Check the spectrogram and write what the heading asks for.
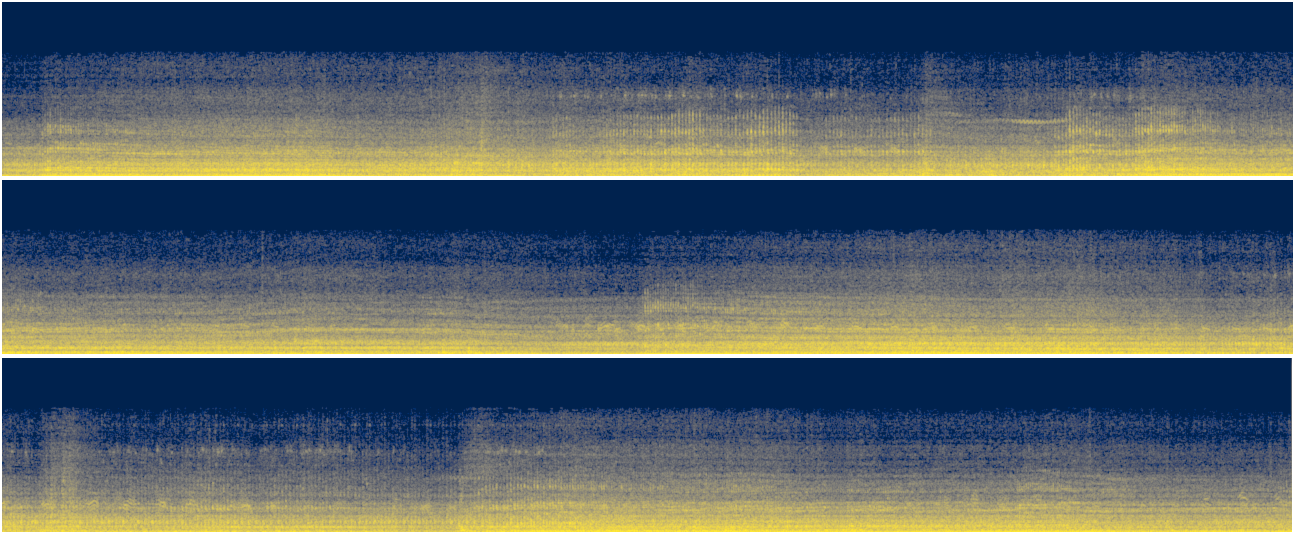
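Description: Tractor engine working hard under load in deep mud, its pitch rising and falling repeatedly as it revs, with a few sudden changes in sound.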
